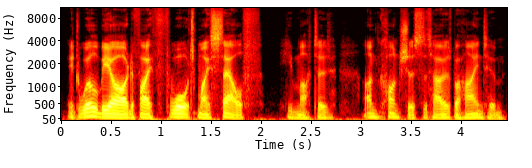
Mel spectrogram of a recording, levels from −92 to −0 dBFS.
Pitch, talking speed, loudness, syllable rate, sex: 90 Hz, 215 wpm, -19 LUFS, 5.6 syllables/s, male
